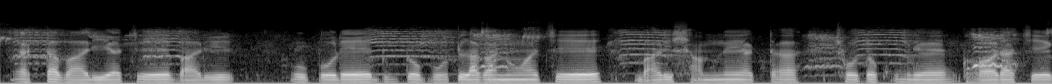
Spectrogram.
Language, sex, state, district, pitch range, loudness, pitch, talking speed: Bengali, male, West Bengal, Malda, 110-115 Hz, -18 LUFS, 110 Hz, 90 wpm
